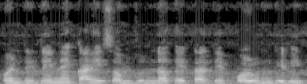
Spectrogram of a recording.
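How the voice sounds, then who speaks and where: A woman voicing a frightened young bride of twenty, speaking softly and hesitantly. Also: high voice, steady tone, unhurried, rough recording. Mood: fearful. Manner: soft, hesitant. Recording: noticeable background noise.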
